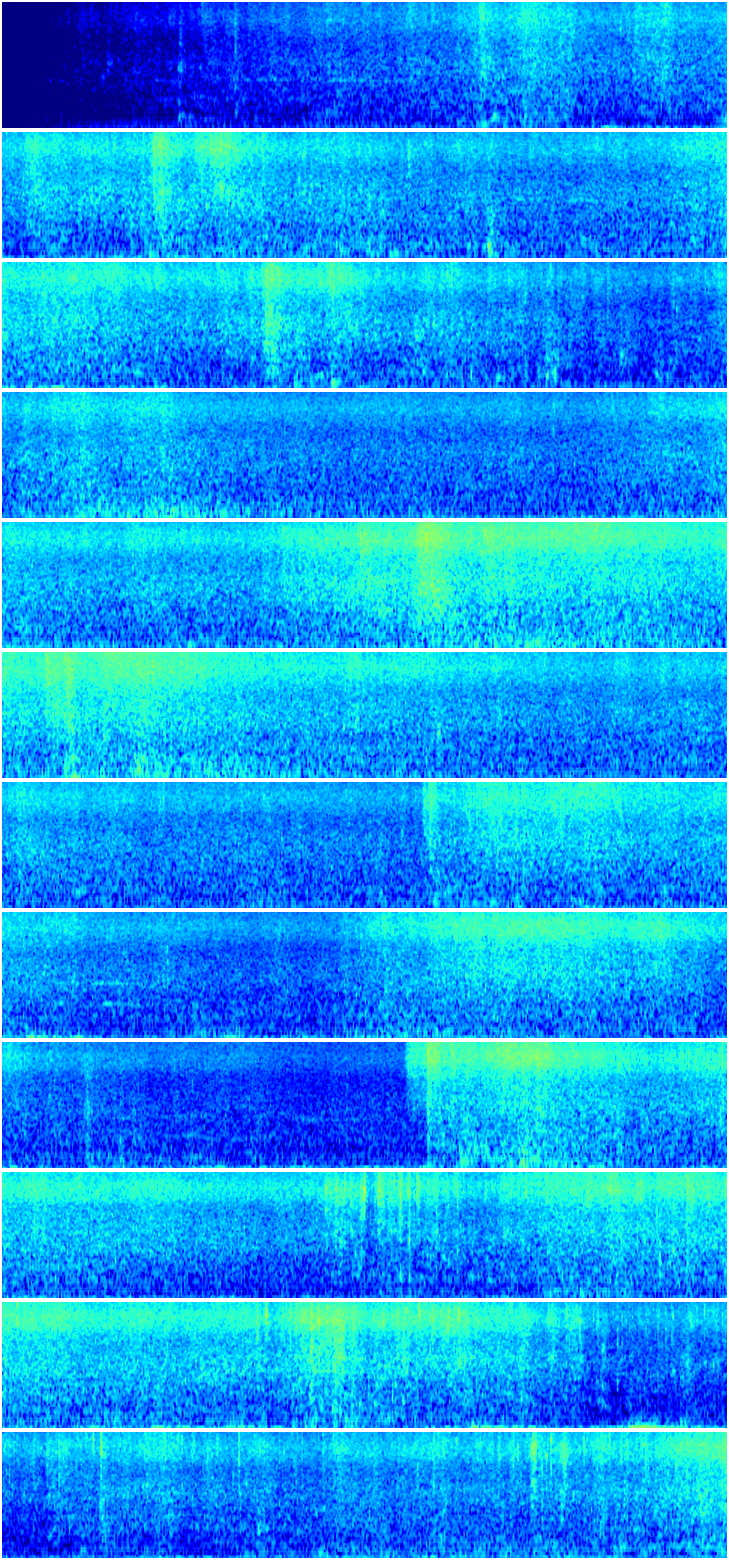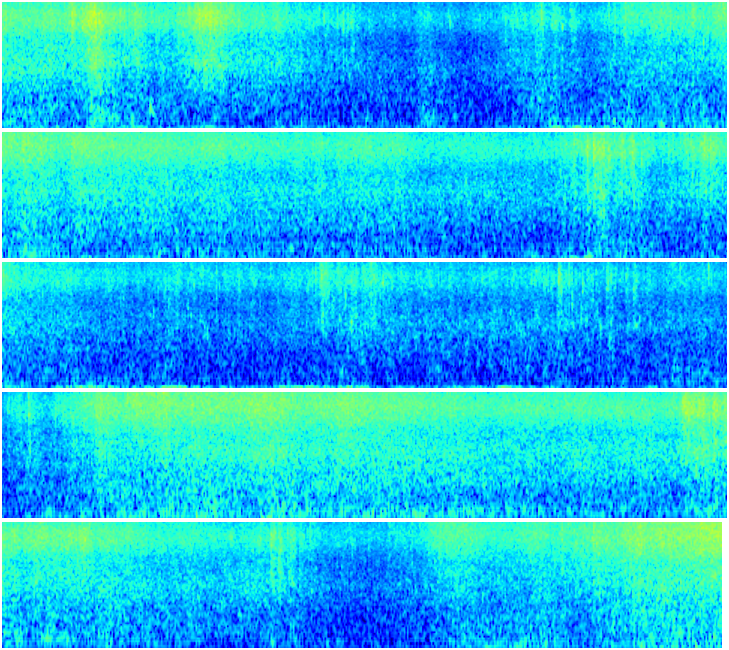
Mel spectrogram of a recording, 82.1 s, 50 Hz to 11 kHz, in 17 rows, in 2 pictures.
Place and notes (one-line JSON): {"title": "龍蝦洞, Hsiao Liouciou Island - Chicken and waves", "date": "2014-11-01 15:52:00", "description": "Chicken sounds, On the coast, Sound of the waves\nZoom H6 XY", "latitude": "22.35", "longitude": "120.39", "altitude": "6", "timezone": "Asia/Taipei"}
